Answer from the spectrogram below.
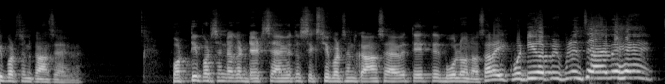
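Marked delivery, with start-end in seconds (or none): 4.8-6.5 pitched much higher like an eager pupil; eager student. Acted. Teacher mimicking a student's eager reply, much higher. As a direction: play the keen student blurting out the answer.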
